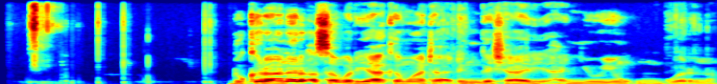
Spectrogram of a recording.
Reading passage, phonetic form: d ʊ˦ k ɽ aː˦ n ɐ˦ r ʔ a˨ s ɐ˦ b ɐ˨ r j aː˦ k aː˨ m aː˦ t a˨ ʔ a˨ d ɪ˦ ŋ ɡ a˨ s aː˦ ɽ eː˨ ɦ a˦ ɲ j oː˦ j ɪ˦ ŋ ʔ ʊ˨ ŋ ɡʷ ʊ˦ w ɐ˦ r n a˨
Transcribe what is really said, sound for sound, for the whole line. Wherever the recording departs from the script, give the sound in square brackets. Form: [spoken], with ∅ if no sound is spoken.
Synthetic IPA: d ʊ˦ k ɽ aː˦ n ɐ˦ r ʔ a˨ s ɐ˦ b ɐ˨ r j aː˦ k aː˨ m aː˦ t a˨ ʔ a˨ d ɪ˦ ŋ ɡ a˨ [ʃ] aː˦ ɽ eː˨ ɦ a˦ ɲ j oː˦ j ɪ˦ ŋ ʔ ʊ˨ ŋ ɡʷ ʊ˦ w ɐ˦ r n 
